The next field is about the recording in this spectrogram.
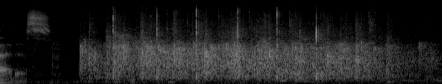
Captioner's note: applause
